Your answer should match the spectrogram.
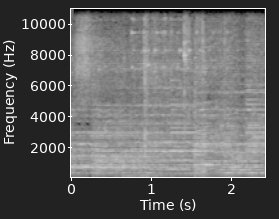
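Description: A choir singing long held notes with no clear words.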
